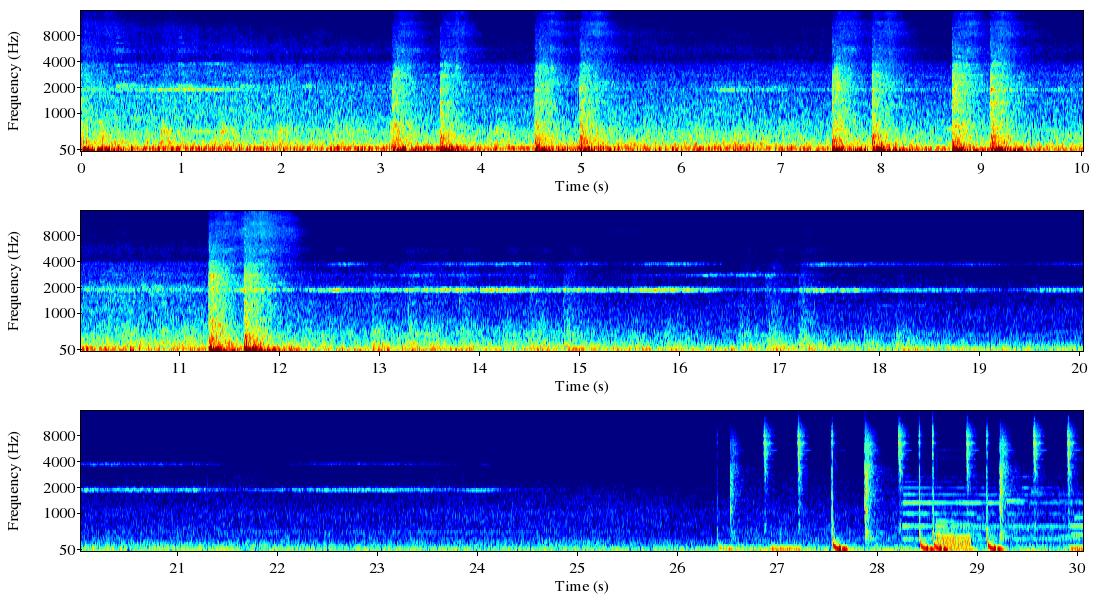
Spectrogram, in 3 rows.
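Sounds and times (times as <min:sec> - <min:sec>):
faint high wheel squeal: 0:00.0 - 0:02.6, 0:11.8 - 0:24.7
train rolling past rumble: 0:00.0 - 0:30.0.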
